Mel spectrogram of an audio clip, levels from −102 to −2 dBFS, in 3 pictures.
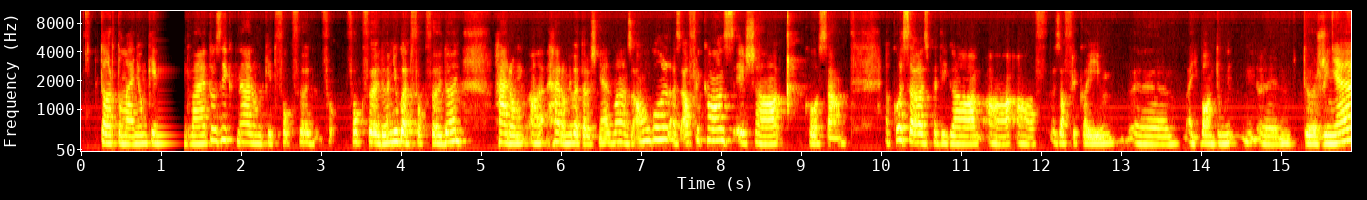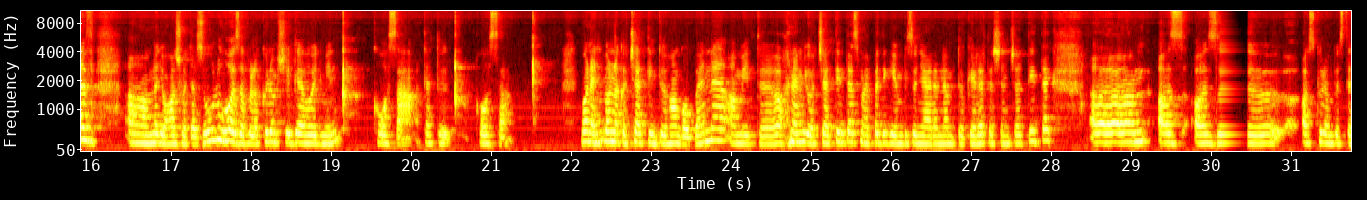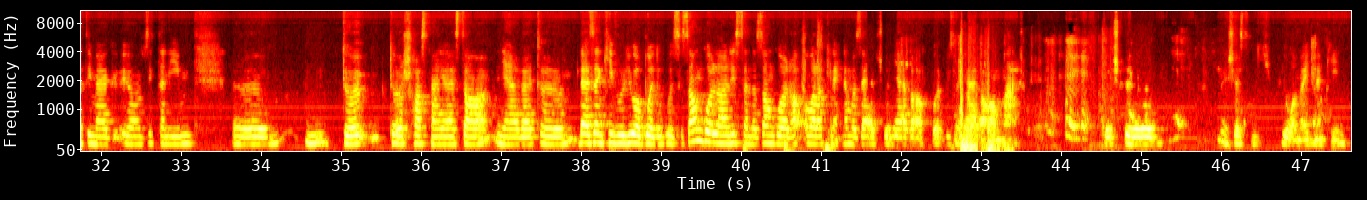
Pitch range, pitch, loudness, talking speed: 195-225 Hz, 205 Hz, -18 LUFS, 130 wpm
